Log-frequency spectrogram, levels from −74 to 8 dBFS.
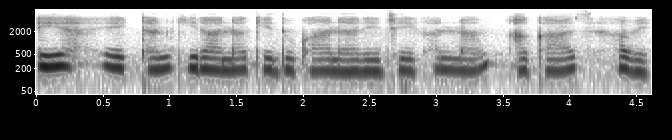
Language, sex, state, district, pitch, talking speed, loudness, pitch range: Chhattisgarhi, female, Chhattisgarh, Rajnandgaon, 190 Hz, 155 wpm, -19 LUFS, 180-210 Hz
